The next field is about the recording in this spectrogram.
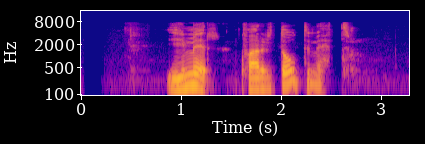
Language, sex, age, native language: Icelandic, male, 30-39, Icelandic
